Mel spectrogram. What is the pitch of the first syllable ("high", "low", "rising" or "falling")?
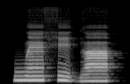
high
